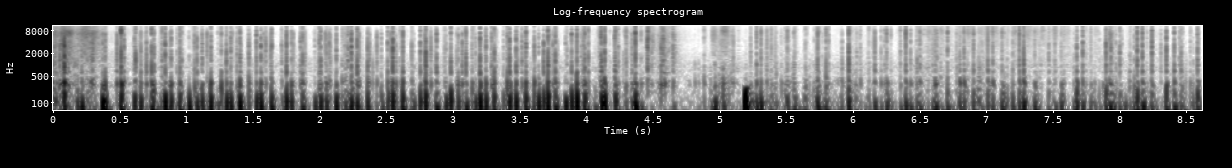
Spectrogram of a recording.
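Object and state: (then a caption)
Paperback book, tapped with nails. A solid paper "Fragile Things" paperback book, held in both hands, is tapped quickly with long nails on its cover and back. The result is a dense, continuous stream of short, dull, low-heavy taps with a faint papery crackle. The tapping briefly thins out near the middle before a sharper, louder tap resumes the quick pattern.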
